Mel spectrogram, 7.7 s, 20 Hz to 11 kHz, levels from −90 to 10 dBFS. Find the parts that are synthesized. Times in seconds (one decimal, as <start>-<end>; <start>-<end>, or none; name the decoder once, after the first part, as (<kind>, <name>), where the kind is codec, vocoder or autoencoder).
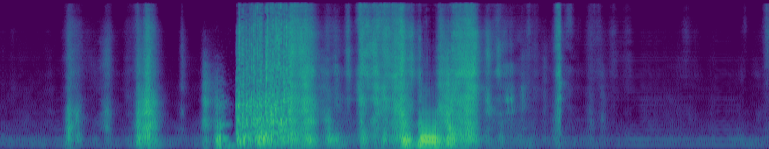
0.0-2.2 (vocoder, WaveNeXt); 2.9-7.7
